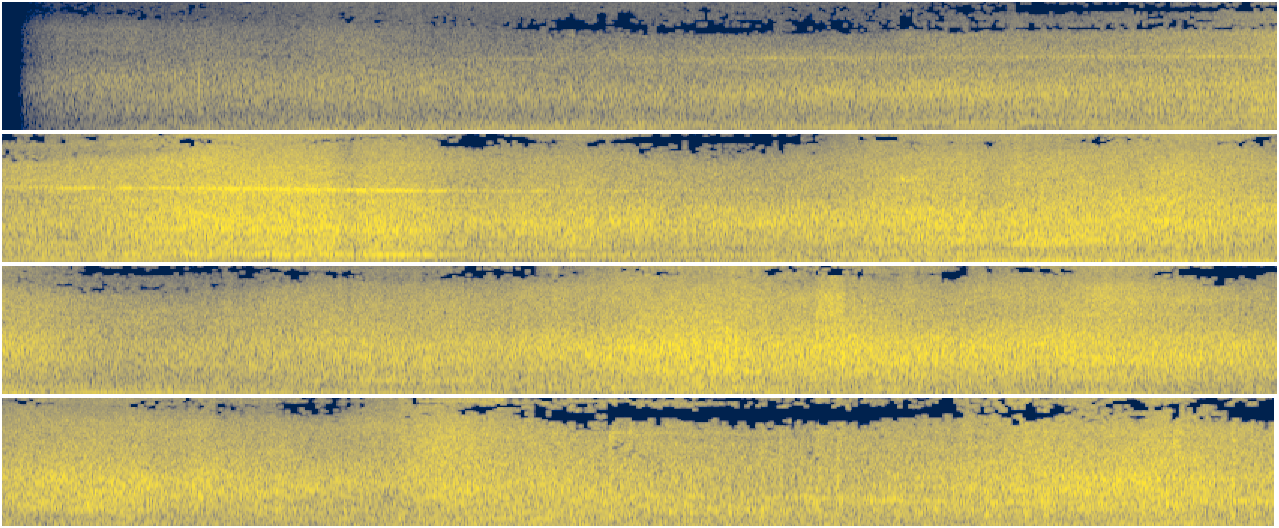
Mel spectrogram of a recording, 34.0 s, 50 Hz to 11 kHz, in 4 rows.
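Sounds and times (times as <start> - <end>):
vehicles passing: 0.2 - 33.9.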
